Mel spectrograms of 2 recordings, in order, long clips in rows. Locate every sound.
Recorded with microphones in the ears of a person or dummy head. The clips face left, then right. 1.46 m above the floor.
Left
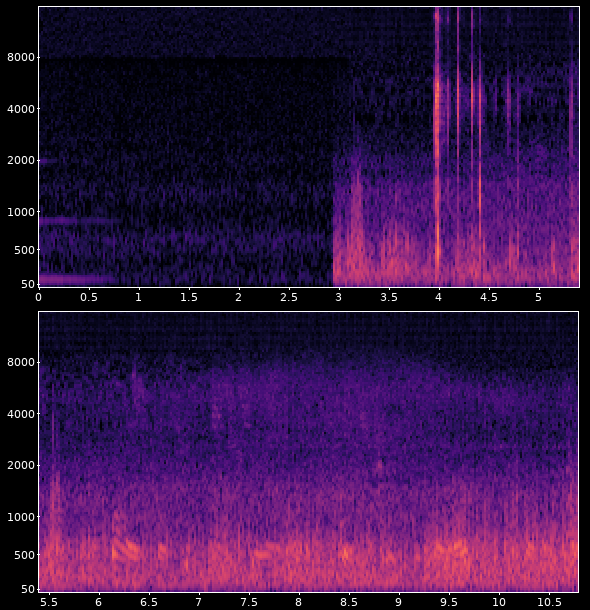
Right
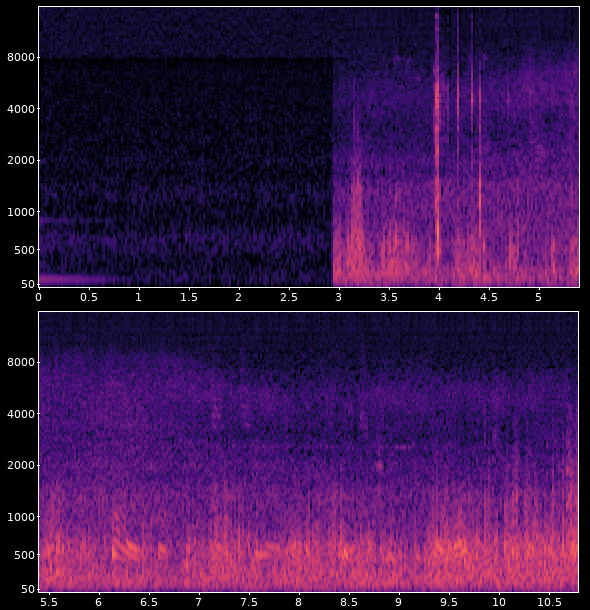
4.0 s a crack: 40° left (ahead or behind)
6.1 s a man speaking: 5° left (ahead or behind)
